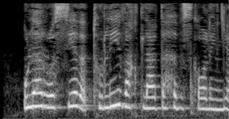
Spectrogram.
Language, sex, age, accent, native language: Uzbek, female, 18-24, Buxoro, Uzbek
